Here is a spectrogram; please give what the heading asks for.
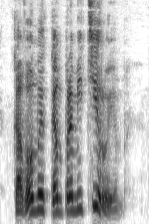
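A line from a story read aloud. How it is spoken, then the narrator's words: Snapping retort. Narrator (Russian): огрызнулся Павел Семенович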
